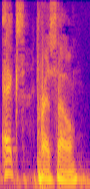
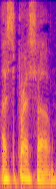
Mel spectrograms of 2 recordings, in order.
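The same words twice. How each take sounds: First: The word begins with an 'ex' sound. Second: The word begins with an 'es' sound. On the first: The speaker calls it wrong. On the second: The speaker calls it right.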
